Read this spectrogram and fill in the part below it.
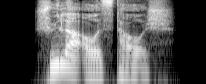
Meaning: student exchange program
- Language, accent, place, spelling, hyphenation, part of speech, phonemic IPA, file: German, Germany, Berlin, Schüleraustausch, Schü‧ler‧aus‧tausch, noun, /ˈʃyːlɐˌaʊ̯staʊ̯ʃ/, De-Schüleraustausch.ogg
